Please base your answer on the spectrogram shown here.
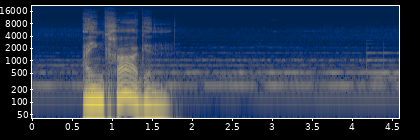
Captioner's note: german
